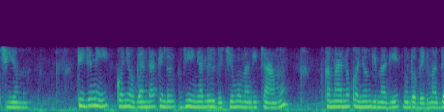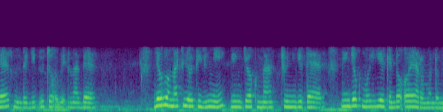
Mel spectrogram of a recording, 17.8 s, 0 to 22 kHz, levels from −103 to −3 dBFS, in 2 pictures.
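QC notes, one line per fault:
throughout, AMR narrowband mobile codec: the speech is band-limited with nothing above 3.8 kHz, and the heavy coding damage leaves it buzzy and synthetic. The low bitrate, which fits AMR-NB at 6.7 kbps, forces a vocal-tract model driven by sparse pulses per frame, so natural detail is replaced.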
